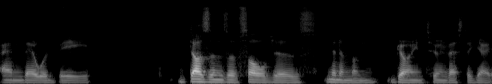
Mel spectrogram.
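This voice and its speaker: Set against a silent background in a very clean recording, a man with an Australian accent speaks at a moderate pace and a fairly low pitch, with a dark, mellow tone and monotone, flat intonation. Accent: some Australian. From Israel, Jerusalem. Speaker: army reservist. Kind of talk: interview.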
